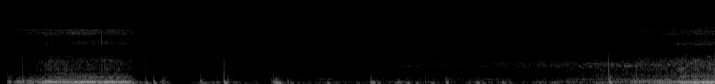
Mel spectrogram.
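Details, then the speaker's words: Dog snoring, with deep, low rumbling snores at the start and end and soft clicks and snuffles in the quieter middle. "Is he snoring too loud? He doesn't let you sleep?"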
